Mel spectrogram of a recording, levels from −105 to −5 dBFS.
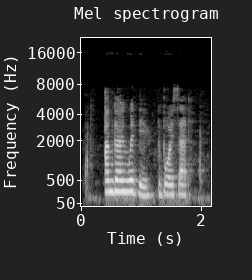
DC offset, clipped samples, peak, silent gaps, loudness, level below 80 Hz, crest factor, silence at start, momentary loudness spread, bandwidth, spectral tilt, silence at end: under 0.1%; under 0.1%; -6 dBFS; none; -21 LUFS; -62 dBFS; 16 dB; 0.05 s; 13 LU; 7.6 kHz; -7 dB/octave; 0.4 s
